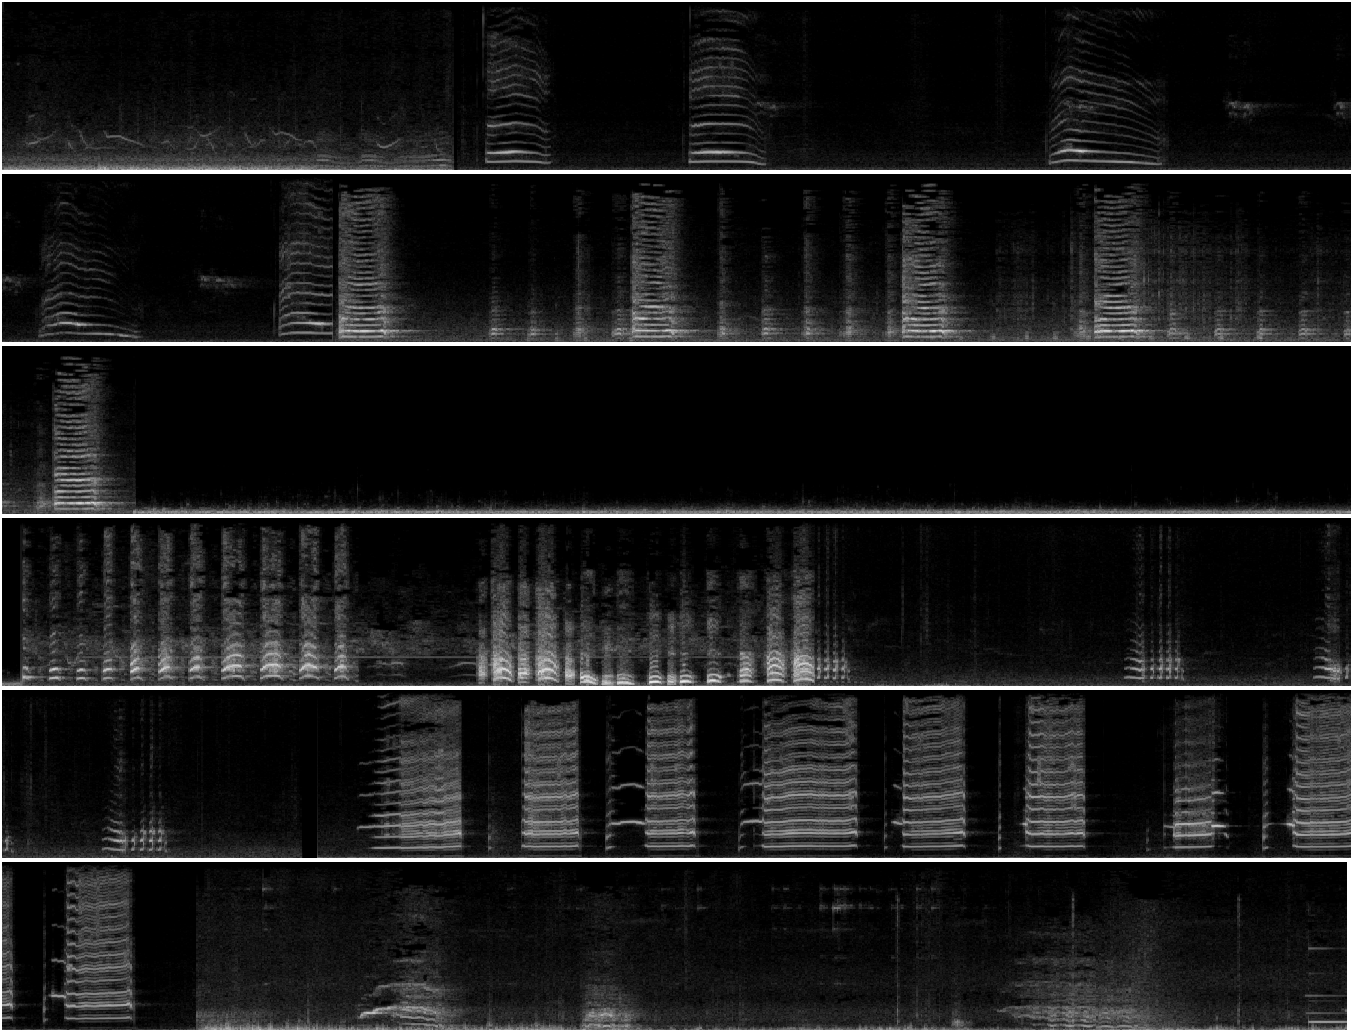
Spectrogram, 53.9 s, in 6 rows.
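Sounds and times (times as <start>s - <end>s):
chicken calls: 1.8s - 3.0s, 11.2s - 18.9s, 27.1s - 32.7s, 38.4s - 45.9s
turkey gobbling: 11.2s - 18.9s, 30.2s - 32.7s, 34.5s - 34.9s, 35.7s - 36.1s, 36.7s - 37.1s, 38.4s - 45.9s.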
